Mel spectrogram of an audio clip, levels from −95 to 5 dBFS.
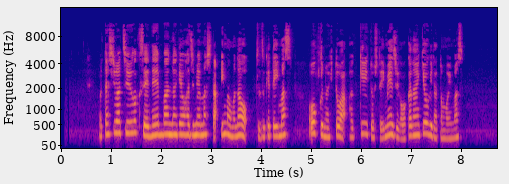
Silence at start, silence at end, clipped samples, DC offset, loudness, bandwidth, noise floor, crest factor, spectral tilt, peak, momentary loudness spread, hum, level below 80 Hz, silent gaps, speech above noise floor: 0.75 s; 0.7 s; under 0.1%; under 0.1%; -26 LUFS; 11 kHz; -64 dBFS; 18 dB; -4 dB/octave; -8 dBFS; 11 LU; none; -80 dBFS; none; 38 dB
